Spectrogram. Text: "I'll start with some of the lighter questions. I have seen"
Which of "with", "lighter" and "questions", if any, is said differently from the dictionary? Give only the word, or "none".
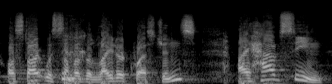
none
